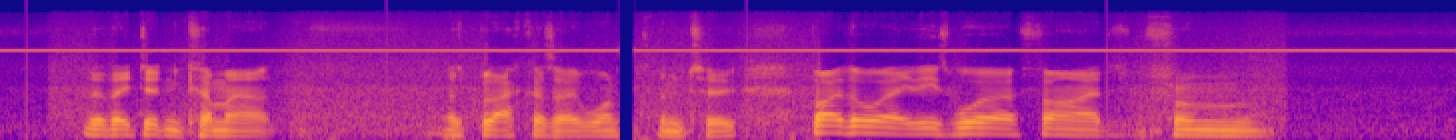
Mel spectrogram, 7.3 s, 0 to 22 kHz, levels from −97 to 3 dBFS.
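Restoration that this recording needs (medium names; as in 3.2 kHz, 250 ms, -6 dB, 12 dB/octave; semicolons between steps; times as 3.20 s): de-click; band-stop 5.8 kHz, Q 30; room tone fill 3.10–3.18 s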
